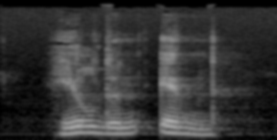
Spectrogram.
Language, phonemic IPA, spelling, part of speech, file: Dutch, /ˈhildə(n) ˈɪn/, hielden in, verb, Nl-hielden in.ogg
- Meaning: inflection of inhouden: 1. plural past indicative 2. plural past subjunctive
